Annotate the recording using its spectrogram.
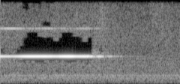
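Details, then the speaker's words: Mechanical ventilator power-on beep: steady high electronic beep about half a second over faint room noise as the ICU ventilator is switched on with the rear power button during a training demonstration. "راح نبدي نشغل الجهاز. اكو باور لي ورا دوسه يبدي"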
